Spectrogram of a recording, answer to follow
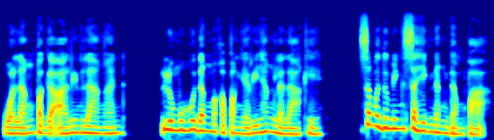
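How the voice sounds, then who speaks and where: A woman's voice: sits low, animated, normal speed, mellow, no room sound, clean studio sound. A woman giving a scripted, dramatic narration of a romantic audiobook story.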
